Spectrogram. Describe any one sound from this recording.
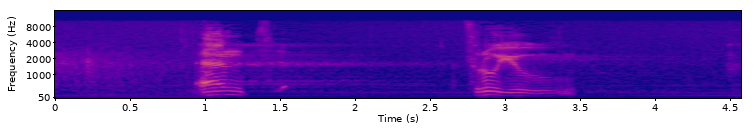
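An elderly man speaks slowly into a microphone, heard through loudspeakers in a large echoing hall.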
